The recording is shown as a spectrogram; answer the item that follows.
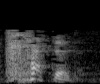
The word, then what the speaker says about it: chesed: You got to spit it. Chesed. Chesed love.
